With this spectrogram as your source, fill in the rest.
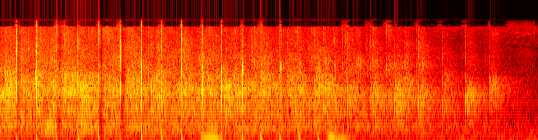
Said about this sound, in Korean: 또 우리 함께 찬양에 참여한 우리 공동체의 하나님 은혜가 함께 하기를 기도하며 참 다시 한번 하나님께 영광의 박수로 돌려드렸으면 좋겠습니다.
